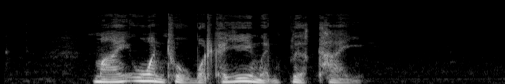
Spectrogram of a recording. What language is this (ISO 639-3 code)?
tha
